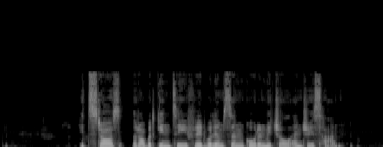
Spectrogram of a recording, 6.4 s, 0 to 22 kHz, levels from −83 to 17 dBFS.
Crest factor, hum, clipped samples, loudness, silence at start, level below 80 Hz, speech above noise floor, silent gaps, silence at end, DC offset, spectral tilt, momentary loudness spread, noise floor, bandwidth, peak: 20 dB; none; under 0.1%; -26 LUFS; 1.35 s; -70 dBFS; 47 dB; none; 0.7 s; under 0.1%; -5 dB/octave; 12 LU; -72 dBFS; 11.5 kHz; -8 dBFS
